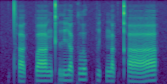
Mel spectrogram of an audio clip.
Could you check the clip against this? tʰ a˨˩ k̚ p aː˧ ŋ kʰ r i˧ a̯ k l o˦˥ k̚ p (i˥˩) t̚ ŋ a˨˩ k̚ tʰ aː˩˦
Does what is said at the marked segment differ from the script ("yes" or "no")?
yes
